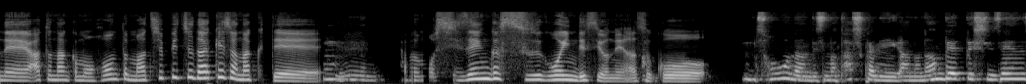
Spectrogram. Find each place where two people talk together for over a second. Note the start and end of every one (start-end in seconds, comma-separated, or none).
none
